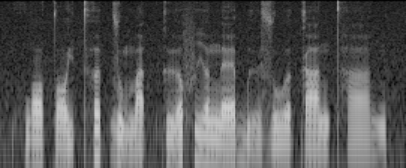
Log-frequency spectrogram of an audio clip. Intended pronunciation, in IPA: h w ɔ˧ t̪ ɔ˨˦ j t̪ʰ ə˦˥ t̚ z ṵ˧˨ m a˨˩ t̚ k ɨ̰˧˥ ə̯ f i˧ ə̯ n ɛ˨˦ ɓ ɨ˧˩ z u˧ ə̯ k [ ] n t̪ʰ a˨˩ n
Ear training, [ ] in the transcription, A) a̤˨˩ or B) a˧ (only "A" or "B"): B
